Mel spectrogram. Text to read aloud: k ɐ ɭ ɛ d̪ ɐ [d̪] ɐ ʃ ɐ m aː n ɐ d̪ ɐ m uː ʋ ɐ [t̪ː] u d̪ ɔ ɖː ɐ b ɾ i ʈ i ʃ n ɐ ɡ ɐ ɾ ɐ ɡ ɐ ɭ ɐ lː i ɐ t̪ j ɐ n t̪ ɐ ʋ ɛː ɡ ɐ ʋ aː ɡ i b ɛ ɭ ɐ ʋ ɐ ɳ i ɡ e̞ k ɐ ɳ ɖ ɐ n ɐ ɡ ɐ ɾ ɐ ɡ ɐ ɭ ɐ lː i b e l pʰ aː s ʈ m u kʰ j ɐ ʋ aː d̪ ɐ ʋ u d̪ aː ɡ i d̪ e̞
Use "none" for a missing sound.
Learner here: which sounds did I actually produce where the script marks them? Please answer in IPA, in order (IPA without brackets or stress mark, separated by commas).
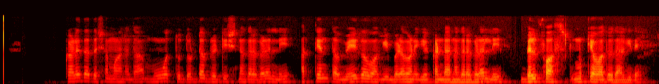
d̪, t̪ː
